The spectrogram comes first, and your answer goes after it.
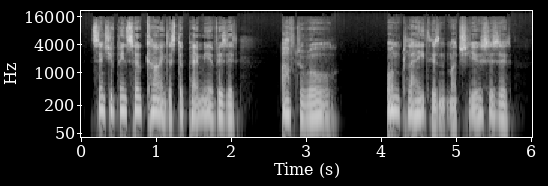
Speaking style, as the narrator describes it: sighed Miss Lefane

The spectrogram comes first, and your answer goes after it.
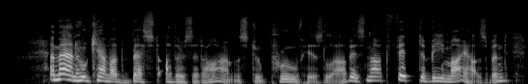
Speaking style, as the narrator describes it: said haughtily

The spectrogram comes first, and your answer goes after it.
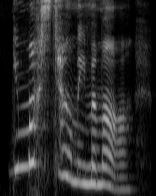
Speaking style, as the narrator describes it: cried Effie, ready to believe anything possible

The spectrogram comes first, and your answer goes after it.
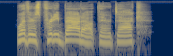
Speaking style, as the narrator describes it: Runyon grunted

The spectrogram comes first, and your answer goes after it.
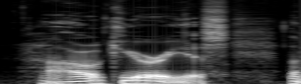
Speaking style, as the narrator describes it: the man drawls

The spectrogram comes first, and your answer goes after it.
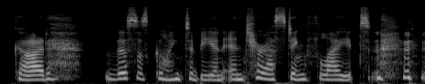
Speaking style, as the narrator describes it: she said, laughing

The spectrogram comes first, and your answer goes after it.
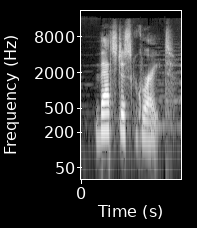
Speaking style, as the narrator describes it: he growled

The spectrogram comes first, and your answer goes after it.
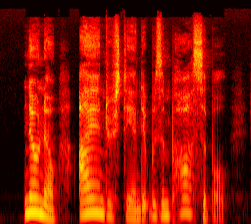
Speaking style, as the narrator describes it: she cried quickly, cutting him short

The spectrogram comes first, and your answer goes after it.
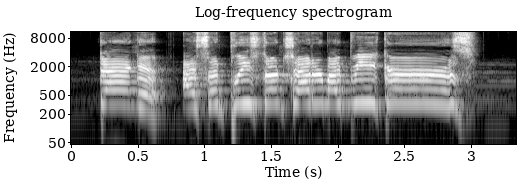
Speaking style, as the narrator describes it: Outside, Carlos yells

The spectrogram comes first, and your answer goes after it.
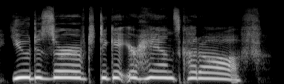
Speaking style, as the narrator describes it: a boy in the audience yelled

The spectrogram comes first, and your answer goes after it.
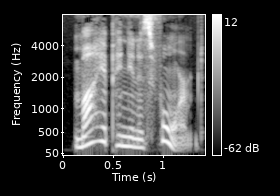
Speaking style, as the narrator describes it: replied Ned Land, sharply

